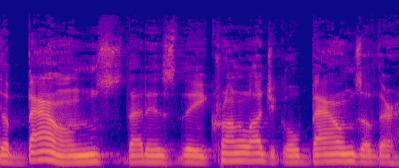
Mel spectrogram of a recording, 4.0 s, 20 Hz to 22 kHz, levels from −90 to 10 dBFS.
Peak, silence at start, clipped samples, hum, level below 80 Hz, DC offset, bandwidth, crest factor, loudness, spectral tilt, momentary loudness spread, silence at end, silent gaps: -6 dBFS; 0 s; under 0.1%; none; -70 dBFS; under 0.1%; 15 kHz; 18 dB; -26 LUFS; -5 dB/octave; 8 LU; 0 s; none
